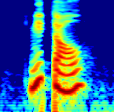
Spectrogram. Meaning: 1. metal (chemical element forming metallic bonds or alloy containing such elements) 2. metal (music style)
- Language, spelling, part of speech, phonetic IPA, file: Russian, металл, noun, [mʲɪˈtaɫ], Ru-металл.ogg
